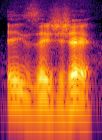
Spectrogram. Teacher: a penúltima sílaba pronunciada mais fortemente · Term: paroxítona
